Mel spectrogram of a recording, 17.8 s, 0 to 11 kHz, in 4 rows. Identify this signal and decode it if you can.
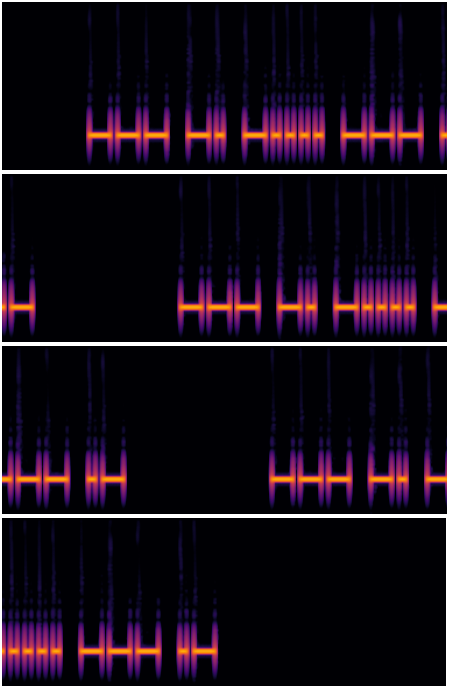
Morse code, heard as a keyed tone, about 17 wpm, 700 Hz. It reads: ON6OA ON6OA ON6OA
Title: DXCC-100 Call Signs - 5 Characters - Repeated 3x - 17wpm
